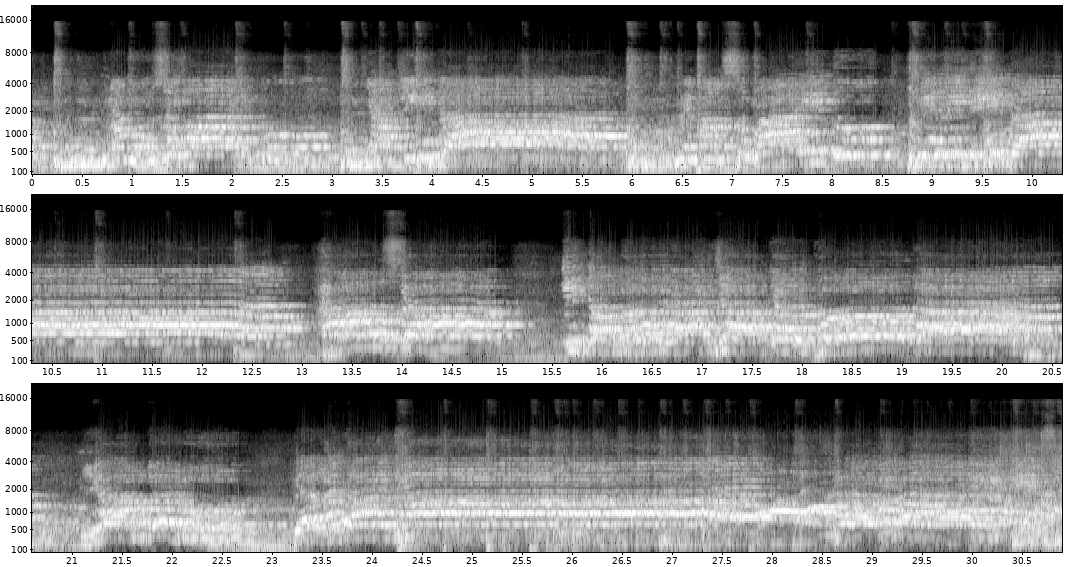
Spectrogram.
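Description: Mixed vocal group of teenage girls and boys singing together in harmony. There are two short breaks in the middle, and a long held chord near the end.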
